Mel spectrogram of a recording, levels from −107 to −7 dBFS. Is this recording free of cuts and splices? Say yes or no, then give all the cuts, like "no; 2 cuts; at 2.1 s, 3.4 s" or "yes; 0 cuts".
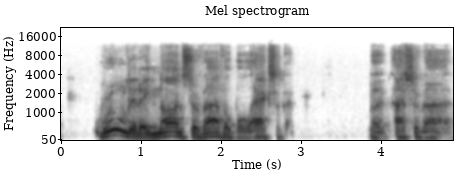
yes; 0 cuts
